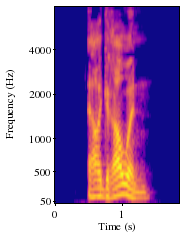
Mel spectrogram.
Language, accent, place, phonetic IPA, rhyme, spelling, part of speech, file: German, Germany, Berlin, [ɛɐ̯ˈɡʁaʊ̯ən], -aʊ̯ən, ergrauen, verb, De-ergrauen.ogg
- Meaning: to grey (to become grey)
